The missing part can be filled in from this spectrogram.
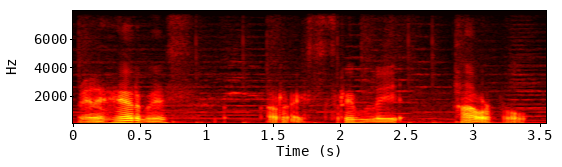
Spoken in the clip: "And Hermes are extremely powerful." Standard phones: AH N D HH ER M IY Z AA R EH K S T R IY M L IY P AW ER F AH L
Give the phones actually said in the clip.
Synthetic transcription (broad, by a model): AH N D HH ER M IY S AA R EH K S T R IY M L IY P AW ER F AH L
